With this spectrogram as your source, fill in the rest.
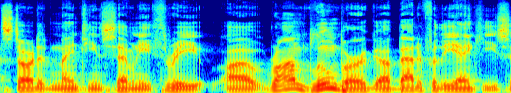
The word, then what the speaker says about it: Blomberg: Bloomberg instead of Ron Bloomberg like what's up with that it looks like blomberg but it's pronounced Bloomberg anyway he's kind of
